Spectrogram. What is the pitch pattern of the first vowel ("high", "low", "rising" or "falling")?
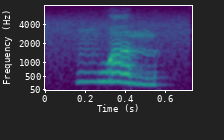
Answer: falling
